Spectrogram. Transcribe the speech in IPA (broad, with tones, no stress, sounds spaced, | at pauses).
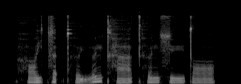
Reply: h ɔː˧ j t͡s ɐ˧ t̚ pʰ ɵ˨˩ ɥ ŋ ɵ˥ n kʰ aː˨ t̪ʰ ɵ˧ n s yː˧ t̪ ɔː˧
